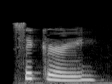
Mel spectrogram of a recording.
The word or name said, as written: sikuri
